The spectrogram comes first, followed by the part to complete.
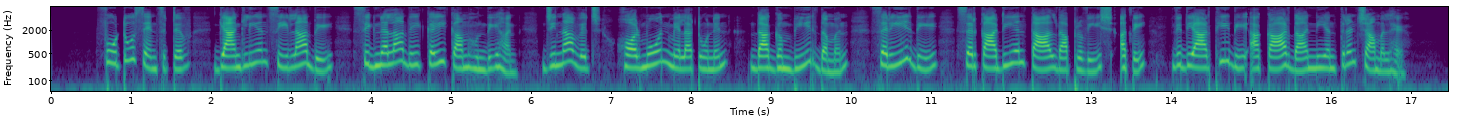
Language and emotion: Punjabi, neutral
